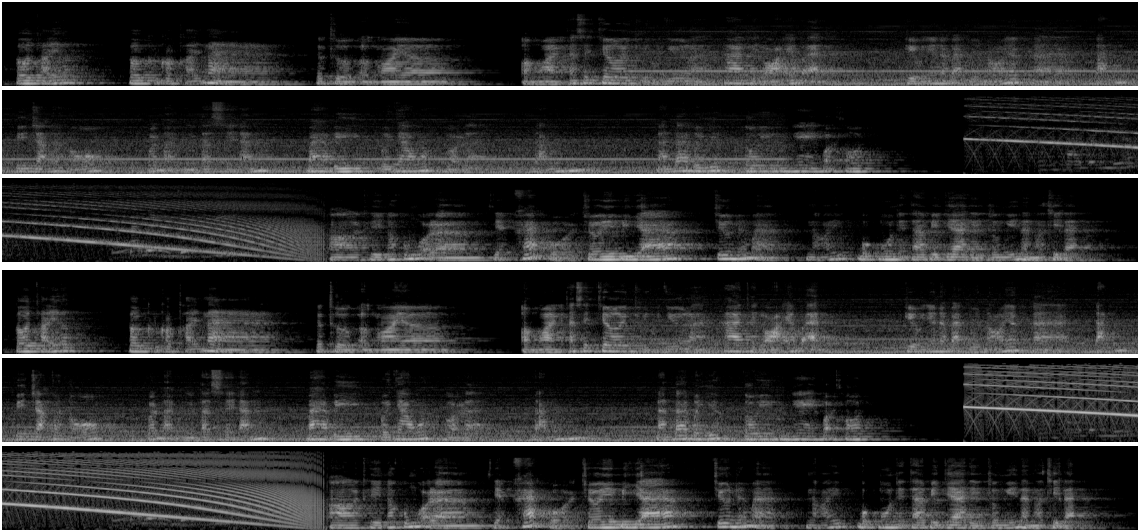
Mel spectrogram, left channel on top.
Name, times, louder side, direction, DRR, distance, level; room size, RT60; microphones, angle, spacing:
voice 1, 0.1-0.8 1.3-2.8 3.1-4.5 5.2-8.3 9.0-12.4 12.8-14.0 14.4-16.3 16.7-17.2 17.9-20.0 26.0-29.5 29.8-30.5 30.8-33.4, right 1 dB, 50° right, 4 dB, 1.5 m, -31 dB
sound 1, 6.2-19.2, left 1 dB, 30° right, 4.0 m, -38 dB
sound 2, 21.0-26.0, right 10 dB, 85° right, 0.4 m, -25 dB
voice 2, 21.7-22.7 23.8-25.2, left 2 dB, 55° left, -2 dB, 5.4 m, -47 dB
19.5 x 18.0 x 4.0 m, 1.1 s
head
